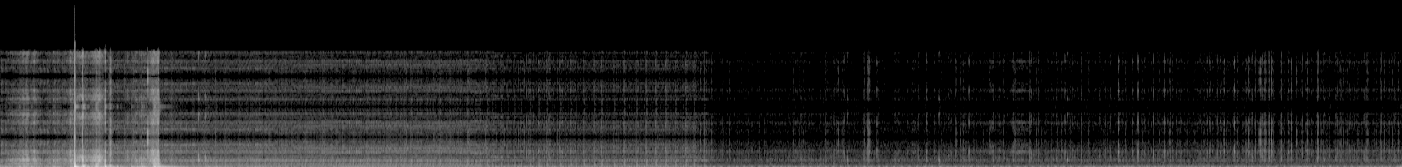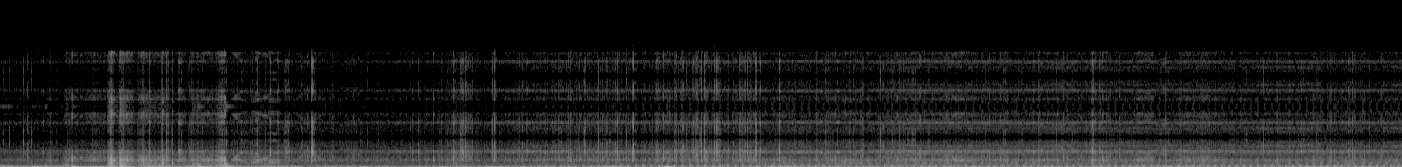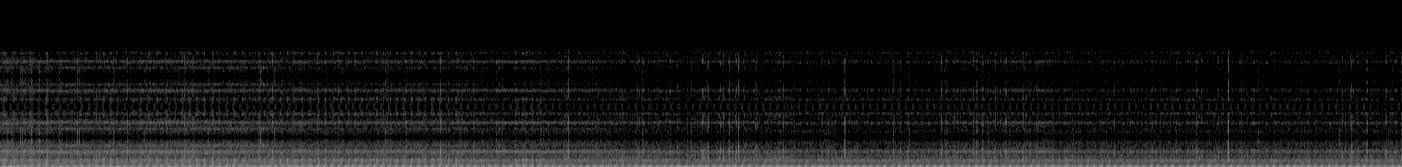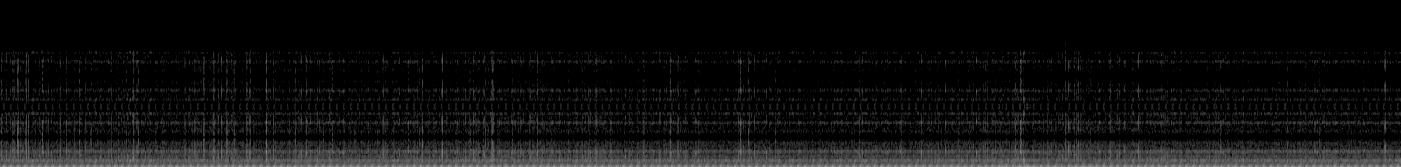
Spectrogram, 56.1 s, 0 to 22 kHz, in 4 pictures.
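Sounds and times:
dirt bike engine idling: 0.0 - 56.0.

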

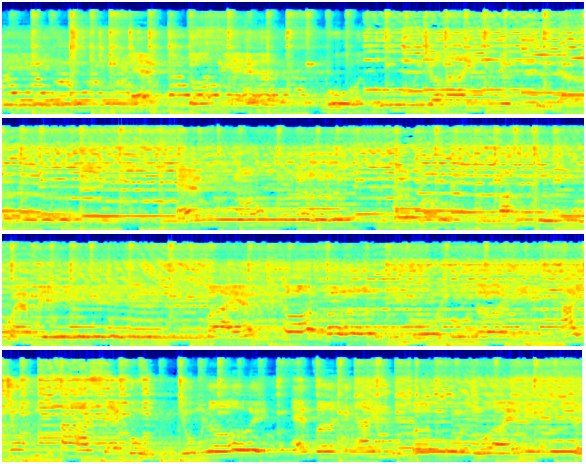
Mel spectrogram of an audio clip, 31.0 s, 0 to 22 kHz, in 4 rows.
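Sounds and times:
electronic keyboard: 0.0 - 31.0
man singing into a microphone: 0.0 - 31.0
steady bass beat: 0.0 - 31.0.

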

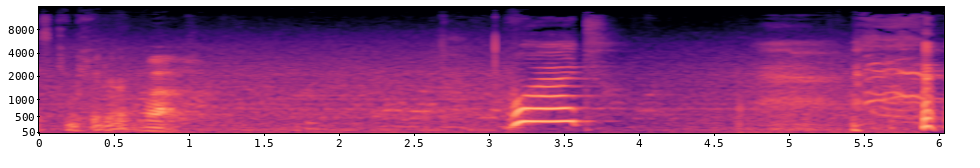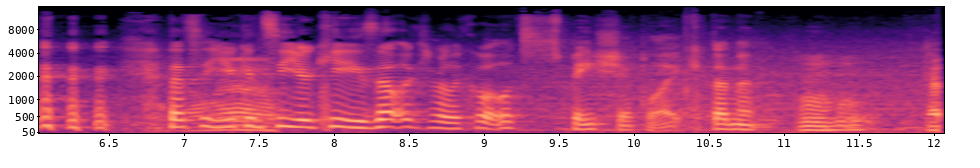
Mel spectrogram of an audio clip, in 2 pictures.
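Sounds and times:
man laughing: 5.5 - 6.7.

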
